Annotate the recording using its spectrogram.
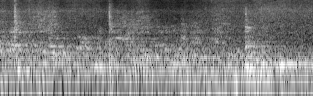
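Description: Chili, garlic and fermented soybean paste sizzling in a metal wok while a metal spatula stirs it, with a few sharp scrapes of the spatula against the wok.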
